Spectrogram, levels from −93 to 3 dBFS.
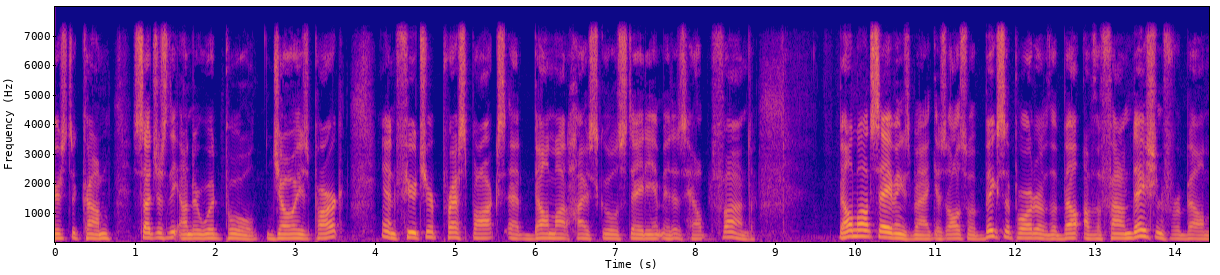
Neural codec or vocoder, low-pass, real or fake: none; 7.2 kHz; real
